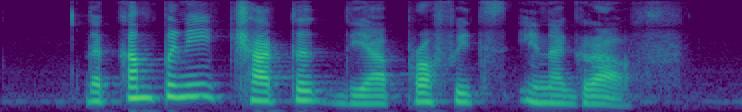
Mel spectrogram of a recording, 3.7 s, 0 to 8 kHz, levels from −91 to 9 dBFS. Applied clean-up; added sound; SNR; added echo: none; none; none; none.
